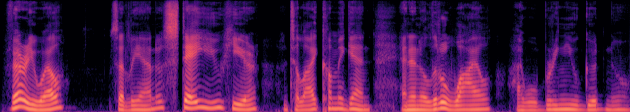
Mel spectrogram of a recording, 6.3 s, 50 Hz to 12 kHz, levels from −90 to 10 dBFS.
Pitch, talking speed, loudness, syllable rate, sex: 145 Hz, 210 wpm, -20 LUFS, 5.5 syllables/s, male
